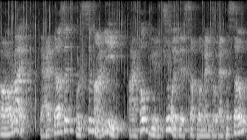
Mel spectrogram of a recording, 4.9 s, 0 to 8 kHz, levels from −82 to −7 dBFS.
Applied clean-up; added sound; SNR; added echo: none; Crumpling, crinkling; 19 dB; reverberation time 0.7 s.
